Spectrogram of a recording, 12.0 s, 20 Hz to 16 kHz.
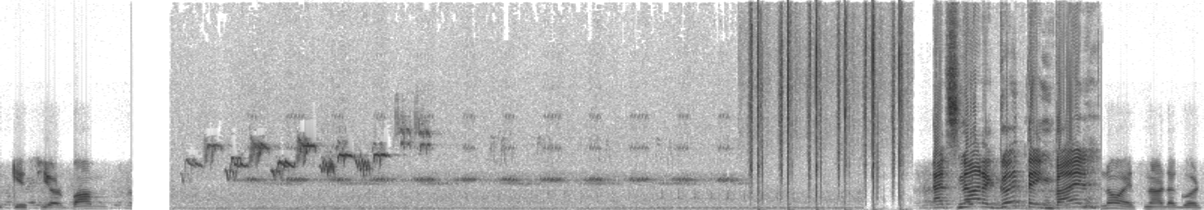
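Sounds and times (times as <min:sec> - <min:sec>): warbling bird chirps: 0:01.8 - 0:07.5
sharp clicks: 0:07.4 - 0:09.2.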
